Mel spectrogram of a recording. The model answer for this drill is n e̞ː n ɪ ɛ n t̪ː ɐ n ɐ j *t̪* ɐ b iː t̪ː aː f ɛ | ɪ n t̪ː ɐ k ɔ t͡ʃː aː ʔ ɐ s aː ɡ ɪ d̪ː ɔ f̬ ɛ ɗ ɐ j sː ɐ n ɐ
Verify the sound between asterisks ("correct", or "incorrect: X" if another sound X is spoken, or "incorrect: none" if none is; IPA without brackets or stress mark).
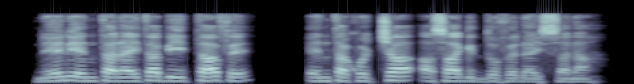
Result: correct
